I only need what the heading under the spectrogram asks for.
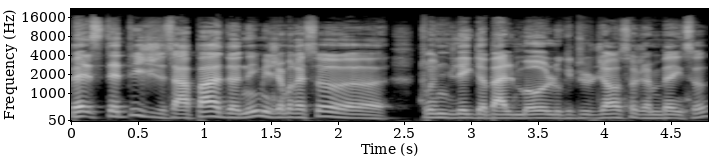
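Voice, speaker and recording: A man talks at a very fast pace. His voice is fairly high-pitched, with ordinary pitch variation. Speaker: comedian. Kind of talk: casual chat. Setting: studio.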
